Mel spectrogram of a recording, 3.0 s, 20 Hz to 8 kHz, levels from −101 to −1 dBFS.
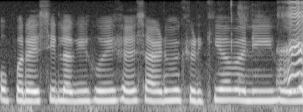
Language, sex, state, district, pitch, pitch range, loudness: Hindi, female, Punjab, Fazilka, 230 Hz, 230-240 Hz, -14 LUFS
